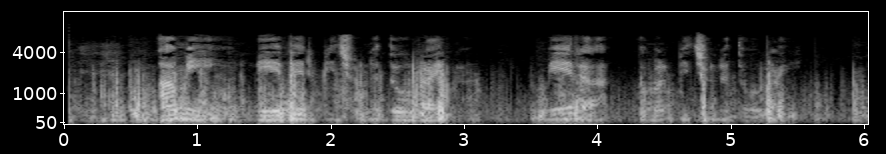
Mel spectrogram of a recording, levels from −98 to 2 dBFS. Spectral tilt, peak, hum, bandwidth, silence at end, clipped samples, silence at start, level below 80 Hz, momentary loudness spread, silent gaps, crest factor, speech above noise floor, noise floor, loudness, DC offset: -6.5 dB/octave; -2 dBFS; none; 7.6 kHz; 0 s; under 0.1%; 0.05 s; -54 dBFS; 15 LU; none; 22 dB; 22 dB; -43 dBFS; -22 LUFS; under 0.1%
